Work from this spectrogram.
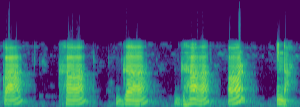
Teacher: का वर्ग के जितने भी वर्ण होते हैं वो कंठ से उच्चारित होते हैं।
